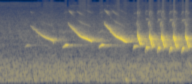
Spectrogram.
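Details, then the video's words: Northern cardinal: three long whistles sweeping down from high to low. These give way to a quick, bright trill of rapid, loud repeated notes. Quiet background. "Sound of Northern Cardinal"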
